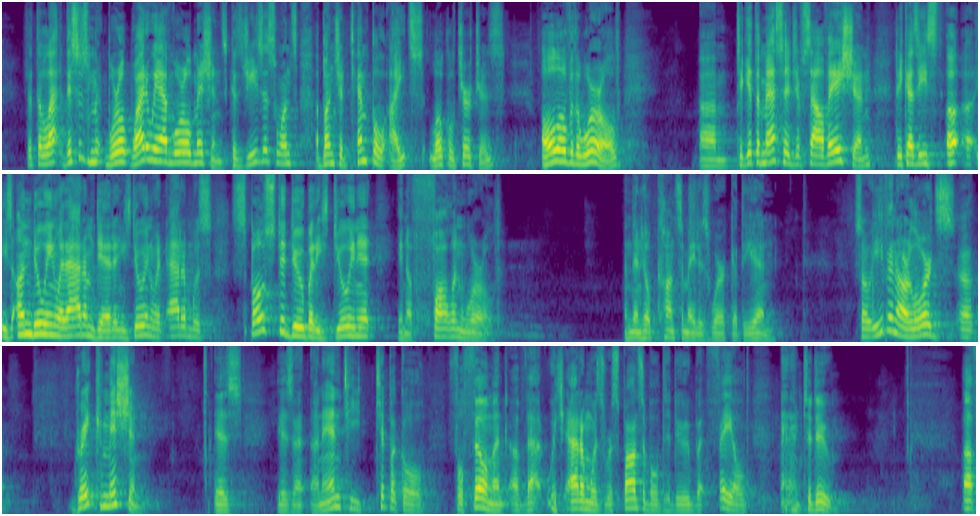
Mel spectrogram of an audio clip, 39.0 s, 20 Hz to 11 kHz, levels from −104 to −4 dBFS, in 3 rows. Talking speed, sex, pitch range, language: 145 wpm, male, 130-185 Hz, English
